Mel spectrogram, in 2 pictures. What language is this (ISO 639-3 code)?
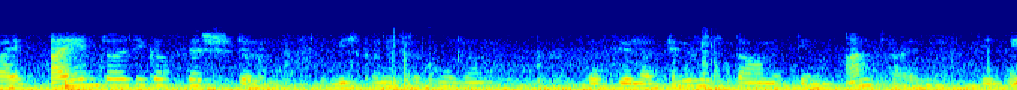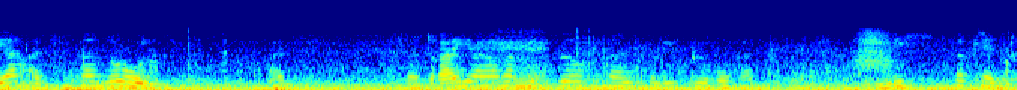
deu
